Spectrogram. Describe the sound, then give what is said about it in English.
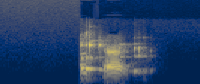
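A single loud, voiced burp from a burping contest lasts about half a second, with a rough gurgling rasp that trails off, in otherwise silent surroundings. “We have contests of burps.”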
